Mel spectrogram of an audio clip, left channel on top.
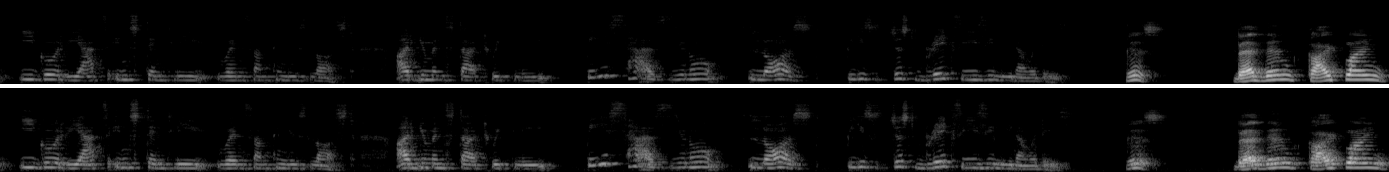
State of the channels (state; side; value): normal; both; correlation 0.06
